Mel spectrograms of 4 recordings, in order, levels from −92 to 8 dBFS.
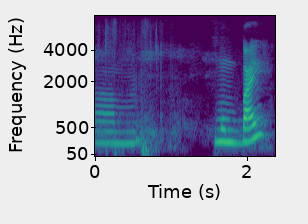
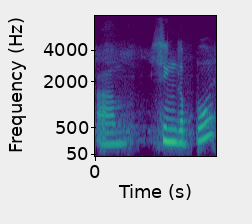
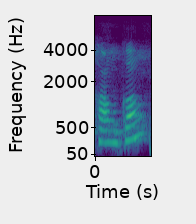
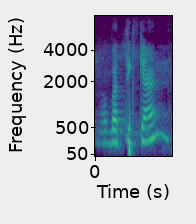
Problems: low volume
